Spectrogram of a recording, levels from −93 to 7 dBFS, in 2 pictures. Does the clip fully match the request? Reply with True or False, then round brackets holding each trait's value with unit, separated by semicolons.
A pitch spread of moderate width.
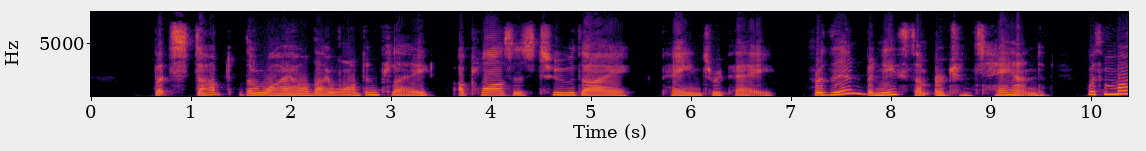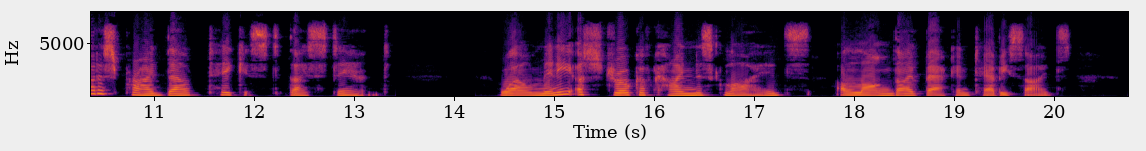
True (4.8 semitones)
